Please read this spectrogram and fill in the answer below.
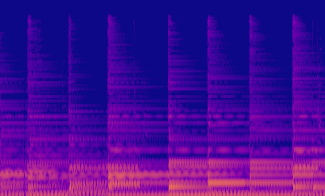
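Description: Background music: plucked acoustic guitar chords, a new chord struck about every second, each ringing out and fading over steady low notes.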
